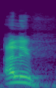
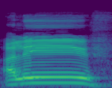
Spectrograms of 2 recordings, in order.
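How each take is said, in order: First: The word is said quickly and briefly. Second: The word is said slowly and drawn out. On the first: The speaker calls it right. "দ্রুত উচ্চারণ করতে হবে" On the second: The speaker calls it wrong. "অনেকে এই আলিফ শব্দটা এভাবে উচ্চারণ করে"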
